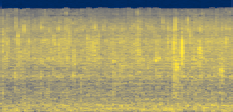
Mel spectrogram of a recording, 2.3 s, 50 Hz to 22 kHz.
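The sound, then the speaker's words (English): Dry seeds fry in a hot non-stick pan with a steady, fine crackling sizzle that stays faint and even, with no talk. “Heat a non-stick pan with the paste. Add 10 grams of dry privilege seeds.”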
